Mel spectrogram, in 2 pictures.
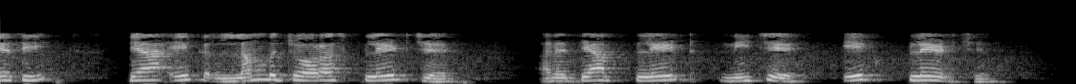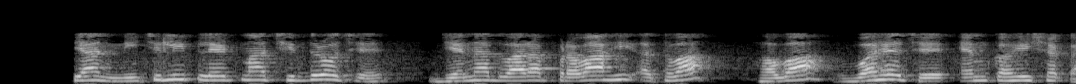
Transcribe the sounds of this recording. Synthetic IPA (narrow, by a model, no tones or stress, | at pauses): esi | t̪jãekləmbt͡ʃɔɾəspleʈt͡ʃʰe | ə̰net̪jãpleʈ | nit͡ʃeː | kpleʈt͡ʃʰe | t̪jãnit͡ʃlipleʈmãt͡ʃʰɪd̪ɾot͡ʃʰe | d͡ʒenad̪ʋaɾapɾəʋaɦiʔət̪ʰʋa | ɦəʋaʋəɦet͡ʃʰeːmkəɦiʃəka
